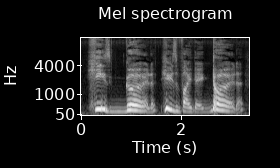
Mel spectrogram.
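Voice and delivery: loud, emphatic awe, drawn-out ending; amazed. Acted. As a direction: lean hard on each "good". Acting amazed onlookers at the show.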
